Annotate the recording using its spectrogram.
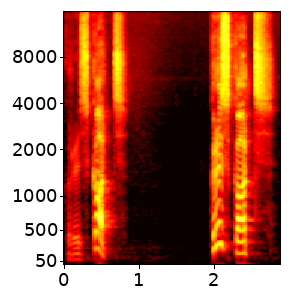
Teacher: Now, what I mean by front-tonguey is that the vowel U is pronounced with your lips in the usual rounded position, but your tongue moves forward.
